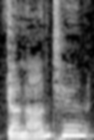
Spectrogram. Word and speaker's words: Yanantin: And the book we're going to discuss today, Hilary, you will correct me if I mispronounce it, Yanantin and Masintin in the Andean World, Complementary Dualism in Modern Peru.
